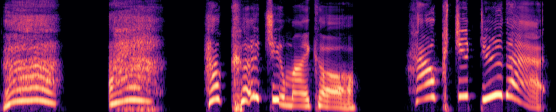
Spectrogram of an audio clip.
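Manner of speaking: shrill, high scandalized gasping. Retold or imitated. Friends scandalized that Michael ate Chick-fil-A, shrieking high. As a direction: clutch your pearls in horror.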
